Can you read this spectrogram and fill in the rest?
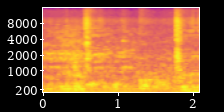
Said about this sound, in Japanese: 確かにこのね、皆さん聞いてください。それでは聞いてください。冷蔵庫のブーンという音。これじゃあ BGM にはならないですね。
